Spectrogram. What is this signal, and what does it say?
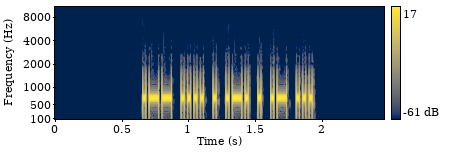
Morse code, heard as a keyed tone, about 50 wpm, 700 Hz. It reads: WHEREAS
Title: Top 1501-1750 Words 50wpm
